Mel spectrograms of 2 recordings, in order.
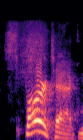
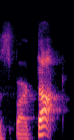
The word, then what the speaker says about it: Spartak: And the common problem with English speakers pronouncing Russian names is the stressing of the wrong syllable. Spartak Moscow as opposed to Spartak, but we are used to it now.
